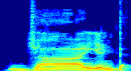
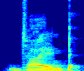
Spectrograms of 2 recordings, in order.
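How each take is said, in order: First: "जायंट" stretched into जा and यंट; two slow beats on "जायंट"; syllable demo. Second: Said in the usual way. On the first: Shown as a demonstration. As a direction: draw out "जायंट" to show its syllables. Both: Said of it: "ये syllable होता क्या है".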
